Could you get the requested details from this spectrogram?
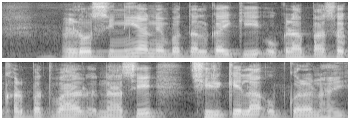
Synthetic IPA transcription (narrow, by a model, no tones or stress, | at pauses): ɾosinijanebət̪əlkəjkiʔokɾapaskʰəɾpət̪waɾnasi | t͡ʃʰiɾkelaʔupkəɾənɦəj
